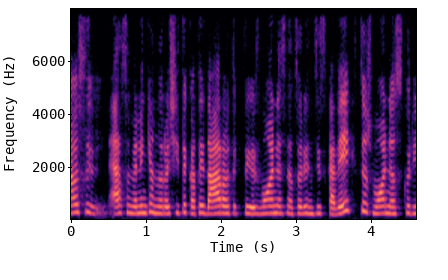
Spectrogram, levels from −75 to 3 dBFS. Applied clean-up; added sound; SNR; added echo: neural mask model DeepFilterNet 3.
